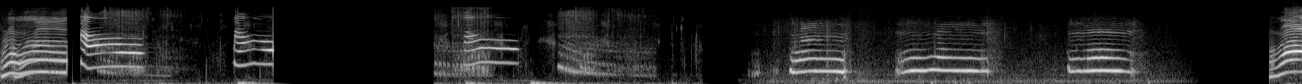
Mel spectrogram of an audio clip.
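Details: Domestic cat calling in a way likened to laughter: short sharp meows and yelps early, then a run of four even, steady meows about a second apart near the end.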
